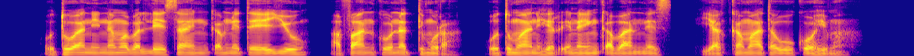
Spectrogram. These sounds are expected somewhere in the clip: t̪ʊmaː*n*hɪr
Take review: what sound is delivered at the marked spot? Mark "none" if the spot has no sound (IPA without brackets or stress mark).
n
